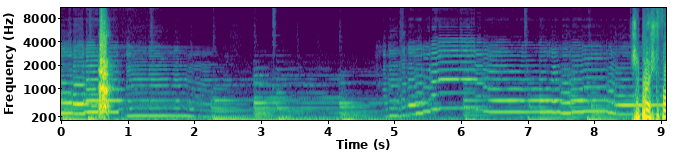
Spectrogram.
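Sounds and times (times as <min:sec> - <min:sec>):
single short dog bark: 0:00.5 - 0:01.0
sustained musical tones: 0:00.5 - 0:08.5
speech: 0:08.6 - 0:09.0.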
